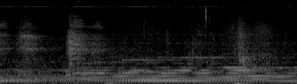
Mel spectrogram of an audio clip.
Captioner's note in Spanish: llorando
